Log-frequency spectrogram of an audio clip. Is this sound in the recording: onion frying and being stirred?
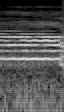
no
